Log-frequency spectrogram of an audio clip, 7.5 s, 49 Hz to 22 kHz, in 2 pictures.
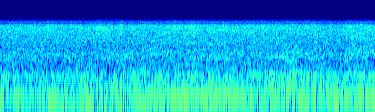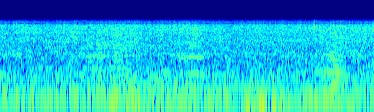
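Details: Italian honey bees crowd a hive entrance in Colorado Springs in October 2011, camera right at the hive; a loud, low, continuous buzz that swells slightly in the second half, with short rising whines from passing bees.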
